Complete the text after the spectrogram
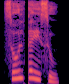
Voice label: "ಸೋಲ್ತಯಿಸು", Kannada

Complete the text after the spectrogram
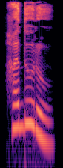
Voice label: "ಹದುರು", Kannada

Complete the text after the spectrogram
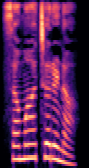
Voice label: "ಸಮಾಚರಣ", Kannada

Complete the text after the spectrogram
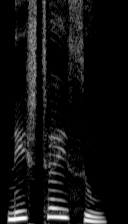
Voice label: "ನಿಶ್ಚೈಸು", kannada

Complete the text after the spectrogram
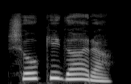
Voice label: "ಶೋಕಿಗಾರ", Kannada

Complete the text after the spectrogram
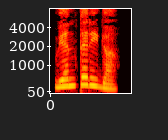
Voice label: "ವ್ಯಂತರಿಗ", Kannada

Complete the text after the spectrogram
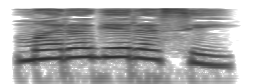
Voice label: "ಮರಗೆರಸಿ", kannada

